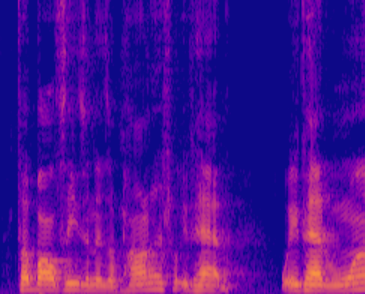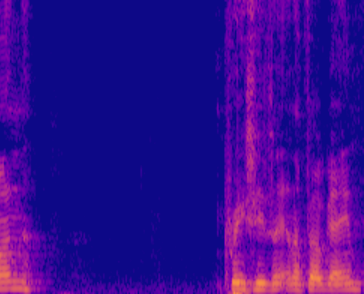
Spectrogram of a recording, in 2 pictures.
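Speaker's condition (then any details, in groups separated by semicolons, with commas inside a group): Cerebral palsy; power wheelchair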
